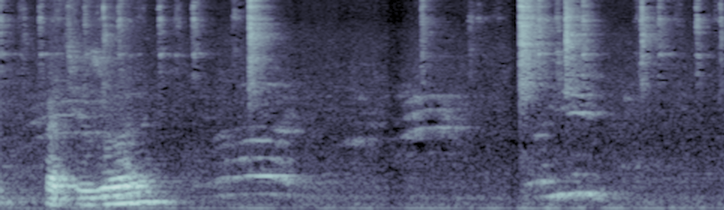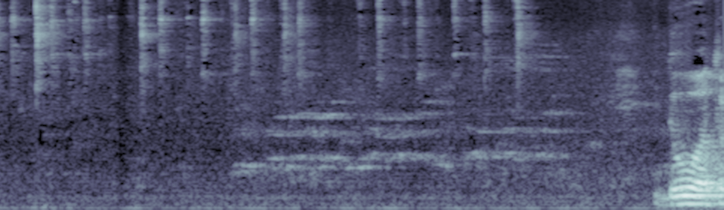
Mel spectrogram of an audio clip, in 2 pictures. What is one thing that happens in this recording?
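Scissors snip hair with quick, light clicks.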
